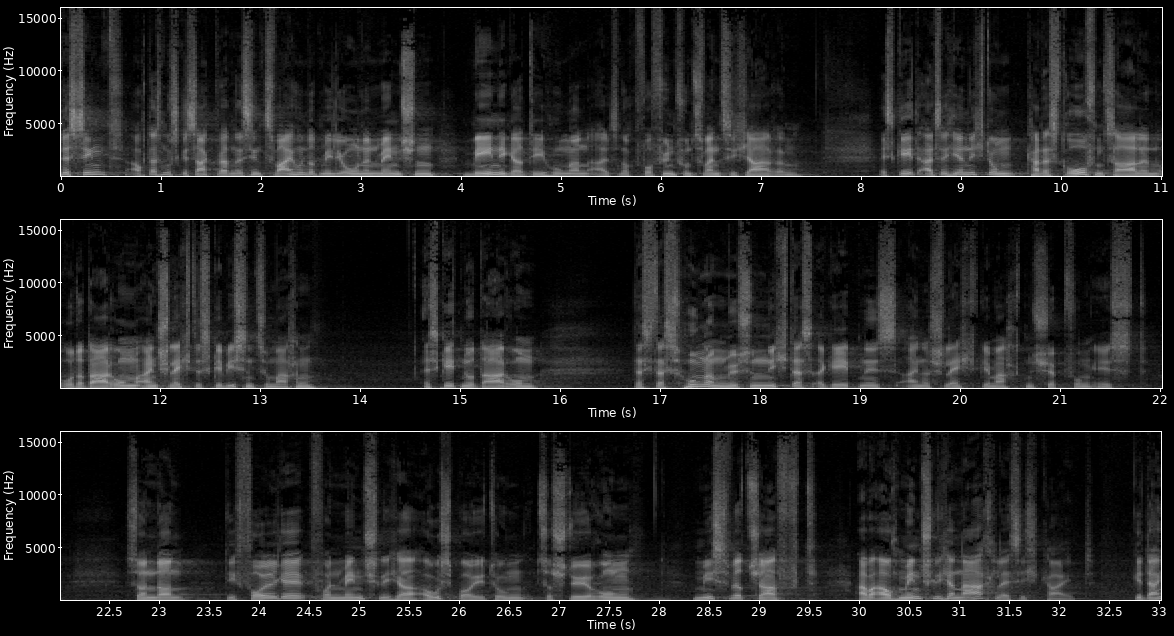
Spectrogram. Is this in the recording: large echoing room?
yes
